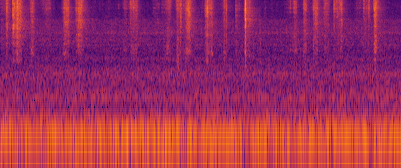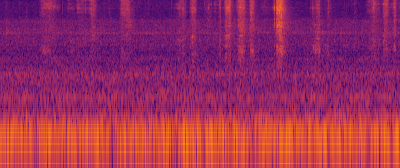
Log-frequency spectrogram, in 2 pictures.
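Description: Kitchen knife peeling a sweet potato: short, sharp scraping strokes of the blade along the skin, coming irregularly several times a second, over a steady low hum.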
